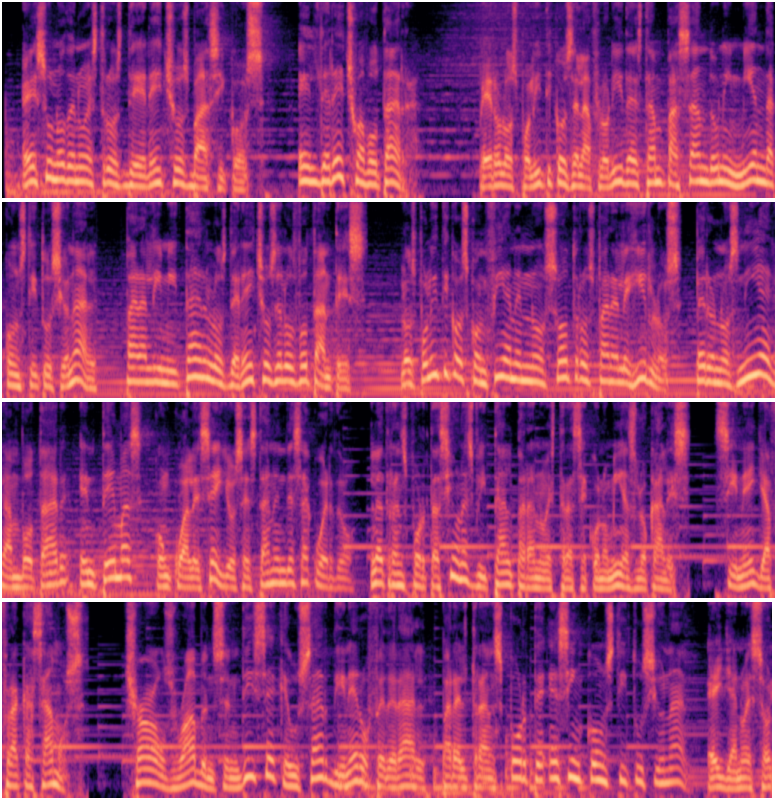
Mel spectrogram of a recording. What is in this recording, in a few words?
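Political Spanish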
